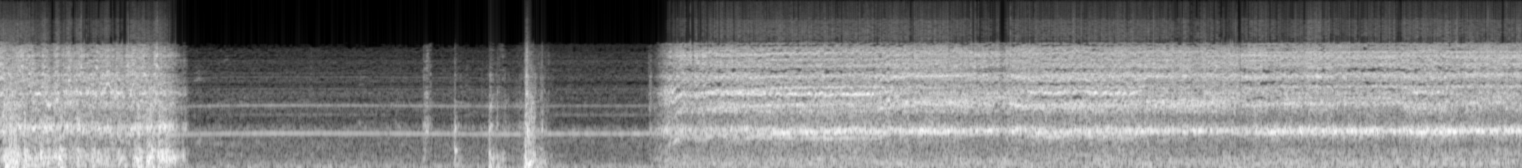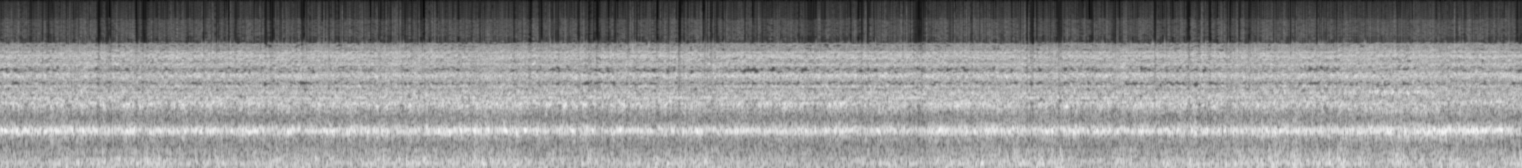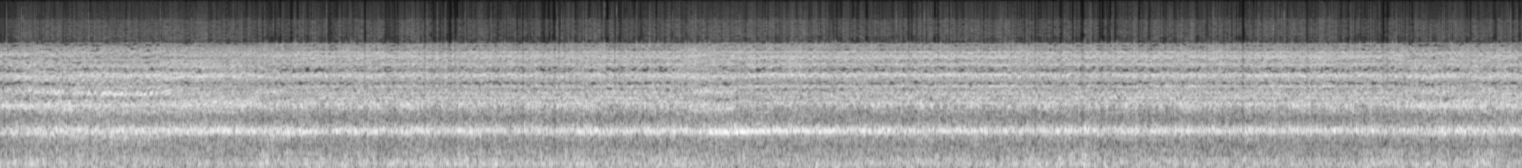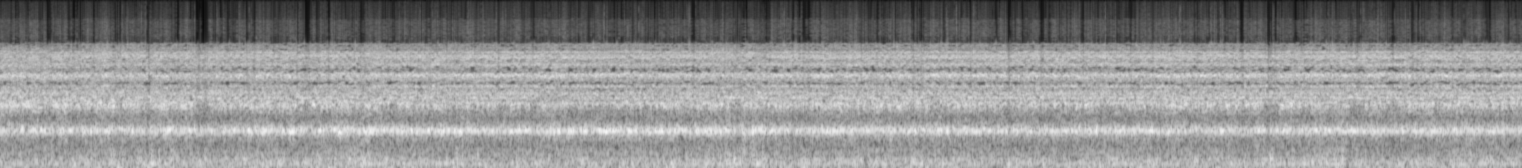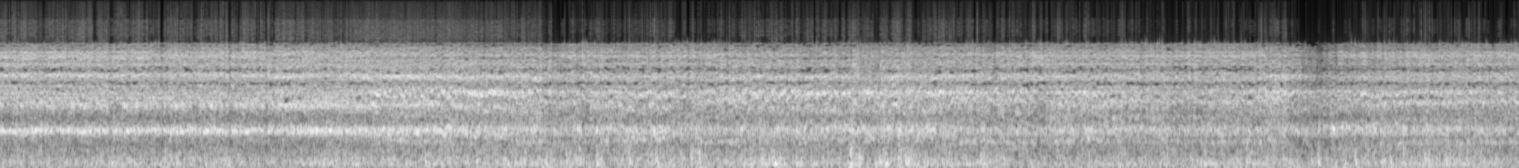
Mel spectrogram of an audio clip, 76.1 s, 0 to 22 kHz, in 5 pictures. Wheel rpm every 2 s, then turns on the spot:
230, 10, 0, 100, 220, 220, 220, 230, 230, 240, 230, 230, 230, 230, 220, 220, 230, 230, 230, 230, 230, 230, 230, 230, 240, 230, 230, 230, 230, 230, 230, 230, 210, 160, 160, 160, 150, 130.
none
